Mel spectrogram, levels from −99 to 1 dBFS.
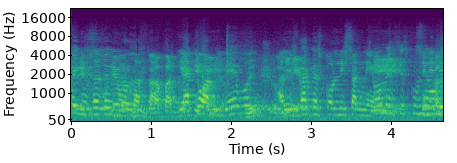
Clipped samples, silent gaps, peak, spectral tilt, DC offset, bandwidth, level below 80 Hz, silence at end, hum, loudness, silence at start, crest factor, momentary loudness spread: under 0.1%; none; -6 dBFS; -6.5 dB/octave; under 0.1%; 9.8 kHz; -46 dBFS; 0 s; none; -21 LUFS; 0 s; 14 dB; 7 LU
